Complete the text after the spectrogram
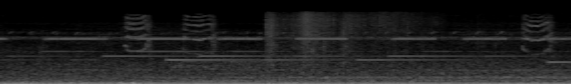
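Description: A small bird, found alone, chirps in three short, quick bursts spaced a few seconds apart, clear, over a steady high-pitched tonal hum and soft background noise, with no talking.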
